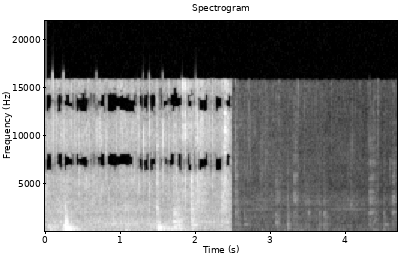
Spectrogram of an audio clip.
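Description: Oil sizzling steadily around rava-coated brinjal slices shallow-frying in a pan, with a few light clicks of steel tongs lifting the slices out. The sound cuts off suddenly about halfway through, leaving near silence.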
